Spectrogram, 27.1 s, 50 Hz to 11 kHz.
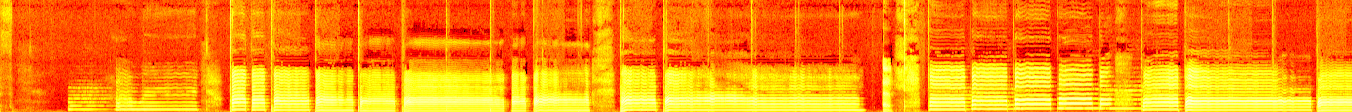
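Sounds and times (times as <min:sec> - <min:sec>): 
alto singing a lullaby: 0:01.3 - 0:27.0.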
